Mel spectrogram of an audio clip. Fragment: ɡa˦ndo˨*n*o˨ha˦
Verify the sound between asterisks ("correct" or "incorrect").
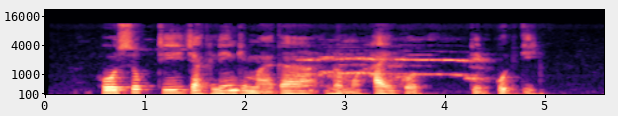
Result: incorrect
